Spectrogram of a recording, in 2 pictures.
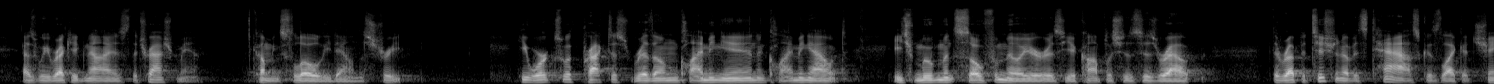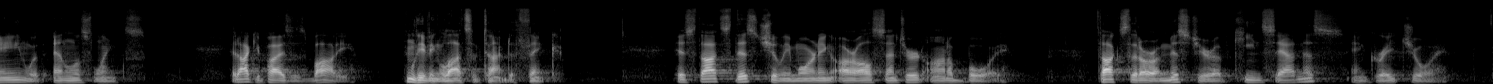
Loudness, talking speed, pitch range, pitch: -26 LUFS, 150 wpm, 85-100 Hz, 95 Hz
